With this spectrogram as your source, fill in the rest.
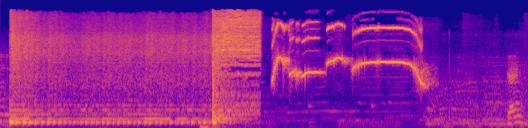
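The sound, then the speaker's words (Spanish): After a burst of noisy hum, a loud whistle plays the 'mentada de madre' insult tune, short sliding, rising and falling notes, a brief pause, then a sustained melodic phrase that fades out; dedicated to people of the Tenayo housing unit in Tlalnepantla, Mexico. “Oigan, por favor, una mentada para todos los de la unidad del Tenayo que se roban el agua.”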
